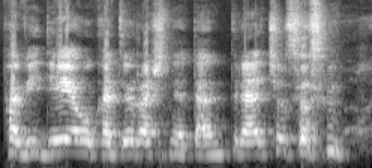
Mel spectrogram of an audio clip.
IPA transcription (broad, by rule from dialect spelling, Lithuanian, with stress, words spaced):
pɐʋʲiːˈdʲeːjɛʊ kɐt ɪr ˈɐʃ nʲɛ ˈtʲɛn ˈtʲrʲæt͡ʃʲɛs ɐsˈmuɔ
